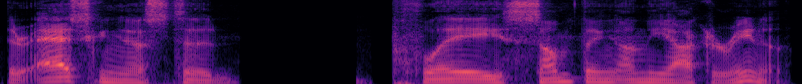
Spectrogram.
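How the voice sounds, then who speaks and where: A man hosting a podcast, telling a story casually to friends in an excited, conversational way with some swearing. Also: fairly low pitch, moderate pace. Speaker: podcast host.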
